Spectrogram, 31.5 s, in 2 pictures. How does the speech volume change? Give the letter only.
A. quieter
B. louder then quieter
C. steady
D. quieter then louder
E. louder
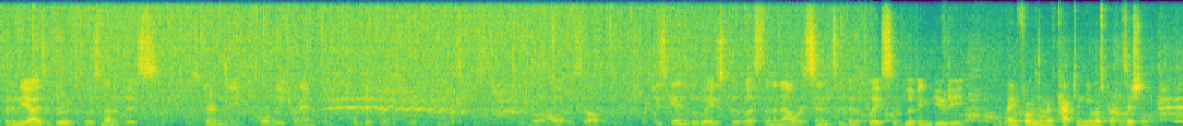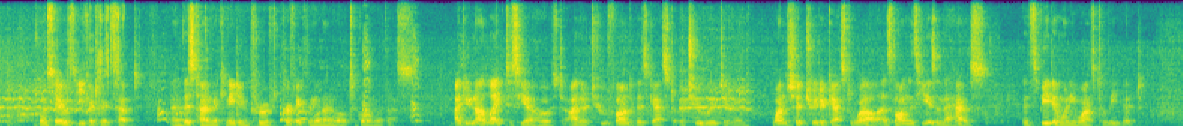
E.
